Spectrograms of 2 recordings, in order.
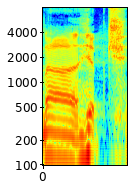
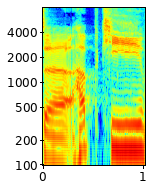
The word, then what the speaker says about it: Hupke: thing where it's like, it's not Hupke, it's not Hipke, it's Hupke, but yeah, it's fine.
